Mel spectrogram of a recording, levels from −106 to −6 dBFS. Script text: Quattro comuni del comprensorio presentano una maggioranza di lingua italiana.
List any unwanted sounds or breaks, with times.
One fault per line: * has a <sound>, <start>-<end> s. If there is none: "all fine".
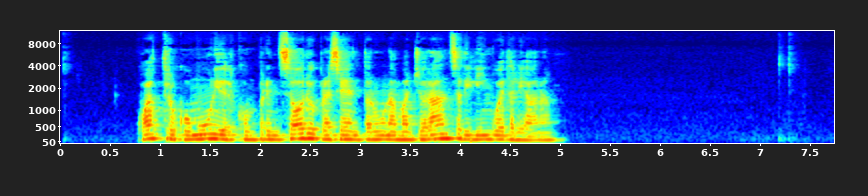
all fine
